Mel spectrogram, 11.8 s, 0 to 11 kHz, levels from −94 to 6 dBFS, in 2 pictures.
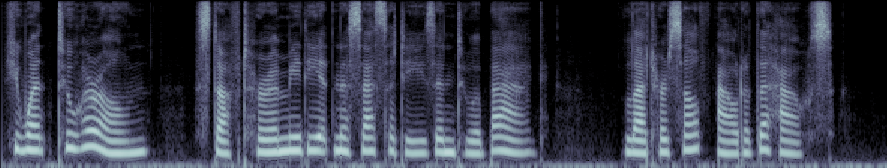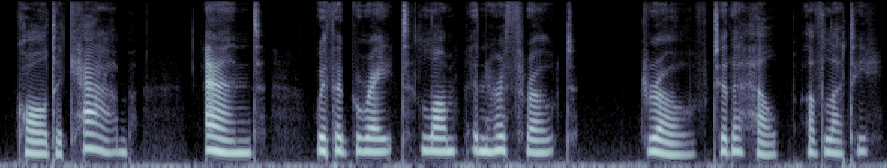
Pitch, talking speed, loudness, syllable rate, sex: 220 Hz, 175 wpm, -20 LUFS, 5.4 syllables/s, female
